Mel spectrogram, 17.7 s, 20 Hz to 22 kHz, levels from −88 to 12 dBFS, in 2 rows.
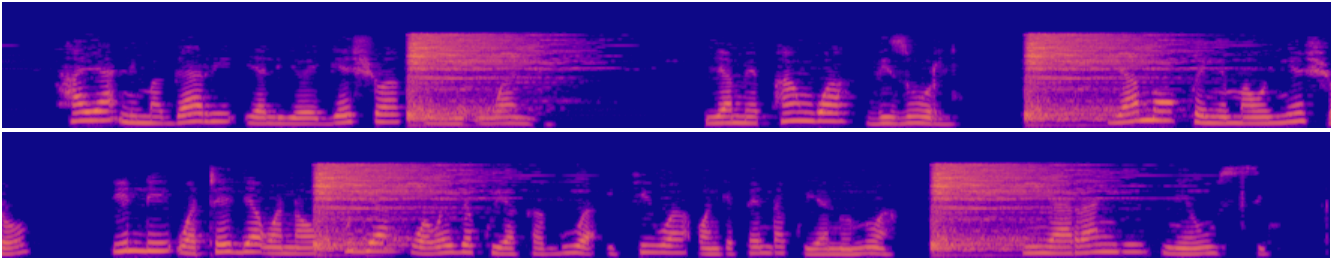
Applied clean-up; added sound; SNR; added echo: classical method spectral subtraction.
